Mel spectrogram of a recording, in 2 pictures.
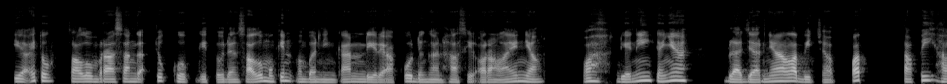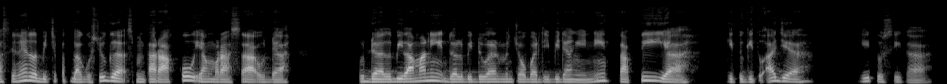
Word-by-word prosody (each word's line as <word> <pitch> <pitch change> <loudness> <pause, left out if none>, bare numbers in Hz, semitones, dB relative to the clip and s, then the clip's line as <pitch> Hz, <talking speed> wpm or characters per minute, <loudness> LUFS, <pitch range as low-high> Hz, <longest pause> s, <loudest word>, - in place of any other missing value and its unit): ya 140 +2 +1
itu, 165 -1 +1 0.2
selalu 130 -1 +2
merasa 125 +1 +3
nggak 130 - -3
cukup 135 -7 -3
gitu 110 -1 -4
dan 115 0 -2
selalu 140 +3 +3
mungkin 175 +5 +1
membandingkan 115 0 -2
diri 110 -1 +2
aku 140 +7 0
dengan 110 -1 -2
hasil 110 -2 -4
orang 110 0 +2
lain 130 +6 +1
yang 115 0 +1 0.4
wah, 150 0 +3 0.2
dia 120 -1 +1
nih 180 +6 +3
kayaknya 180 +7 +3 0.3
belajarnya 120 +5 +3
lebih 115 -2 -1
cepat, 105 0 0 0.4
tapi 195 +10 0
hasilnya 135 +6 0
lebih 125 -7 0
cepat - - -11
bagus 110 -1 -2
juga. 165 -5 +4
Sementara 120 -2 +4
aku 190 -1 +2
yang 125 -3 -1
merasa 110 -1 +3
udah 110 0 -3 0.8
udah 125 -1 +3
lebih 135 +1 +3
lama 150 +5 +5
nih, 170 -5 +2
udah 120 - +2
lebih 120 - -2
duluan 120 +1 0
mencoba 115 -1 -2
di 115 - -6
bidang 115 -1 -2
ini, 140 +11 -2
tapi 165 +5 0
ya 105 -2 +1 0.4
gitu-gitu 120 -1 -6
aja, 135 -4 -1 0.5
gitu 140 -3 -5
sih, 110 0 -11
Kak. 100 0 -8
125 Hz, 170 wpm, -25 LUFS, 115-140 Hz, 0.8 s, lama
